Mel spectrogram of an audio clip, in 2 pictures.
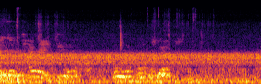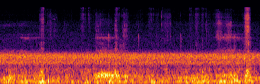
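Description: Near silence: faint room tone with a steady hiss and a few soft, low sounds near the start, around two to three seconds in, and again past seven seconds.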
